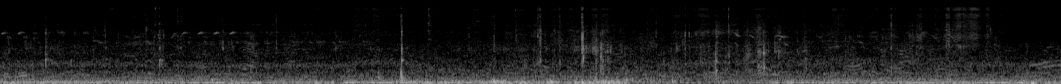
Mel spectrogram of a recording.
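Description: Indistinct background chatter of a busy outdoor market crowd over a steady low rumble, with a few sharp clicks about four and six seconds in.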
